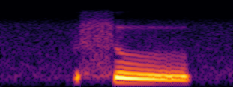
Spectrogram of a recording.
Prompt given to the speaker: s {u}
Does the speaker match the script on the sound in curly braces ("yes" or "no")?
yes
